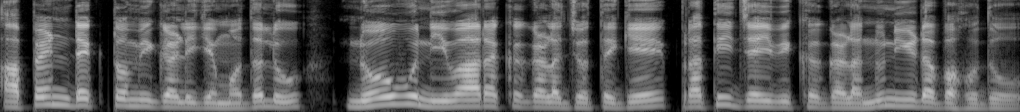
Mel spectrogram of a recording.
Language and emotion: Kannada, neutral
